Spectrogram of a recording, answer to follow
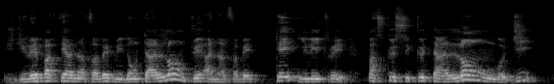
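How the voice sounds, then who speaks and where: Man from Congo, Bembe speaker; warm, dark voice at mid pitch; impassioned vlogger exhorting his audience. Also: quick pace. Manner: exhorting, addresses listeners as brothers and sisters; repeats words while searching for phrasing. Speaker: vlogger addressing his viewers. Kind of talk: impassioned direct-to-camera commentary.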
